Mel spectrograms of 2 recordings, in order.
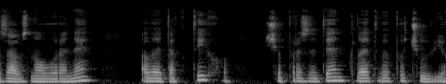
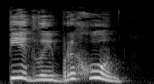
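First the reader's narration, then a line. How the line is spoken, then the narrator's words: Indignant shout. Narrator (Ukrainian): крикнув обурений Кокона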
